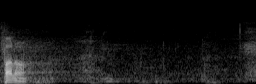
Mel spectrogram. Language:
Estonian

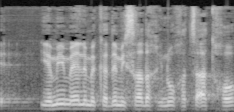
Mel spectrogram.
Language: Hebrew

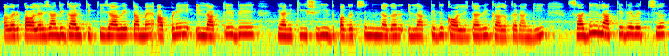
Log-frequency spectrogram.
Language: Punjabi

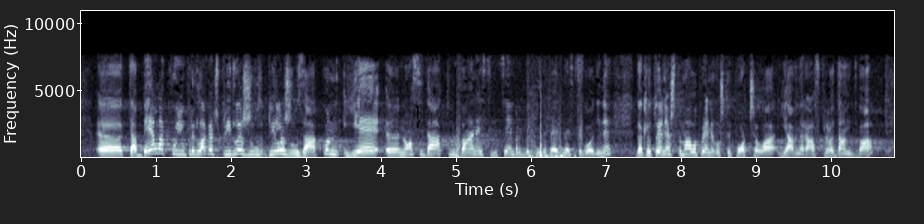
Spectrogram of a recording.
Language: Serbian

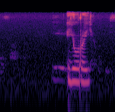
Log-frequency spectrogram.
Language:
Russian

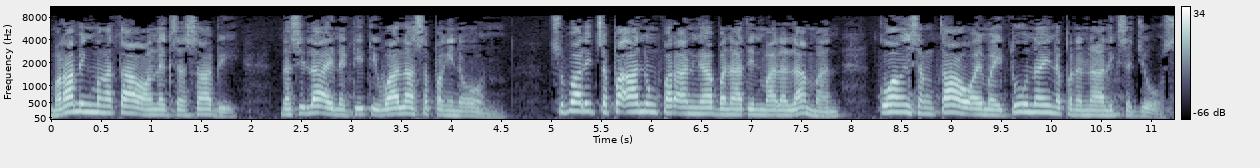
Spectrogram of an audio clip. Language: Filipino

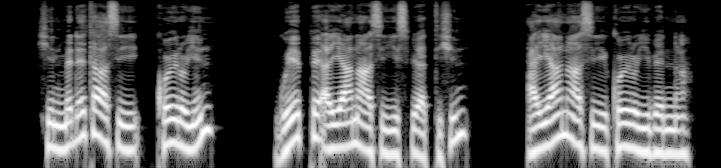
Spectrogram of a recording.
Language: Gofa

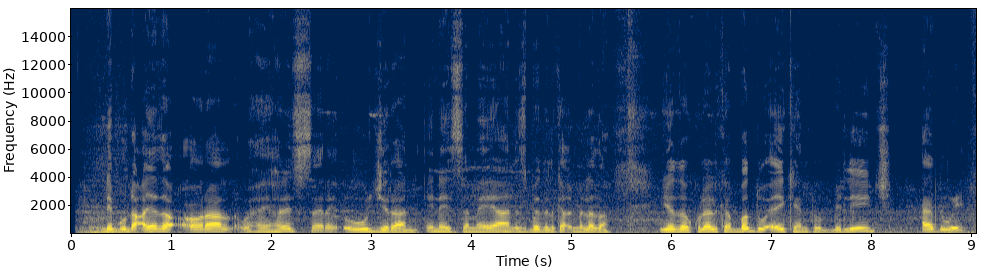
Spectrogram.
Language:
Somali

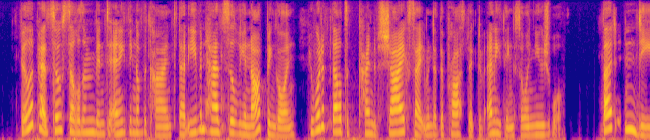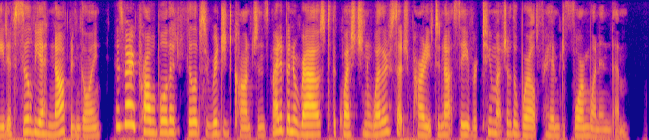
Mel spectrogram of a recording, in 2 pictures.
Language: English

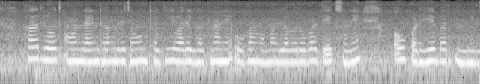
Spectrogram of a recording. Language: Chhattisgarhi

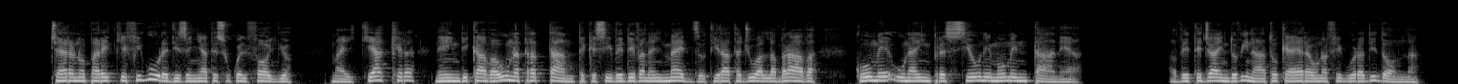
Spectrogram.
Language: Italian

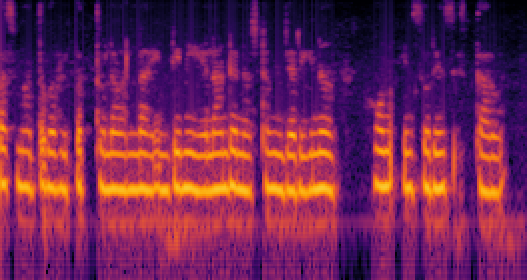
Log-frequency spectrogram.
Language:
Telugu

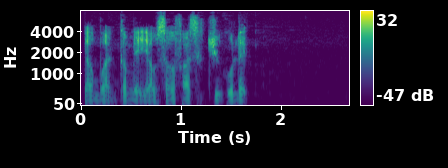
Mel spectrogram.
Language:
Cantonese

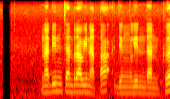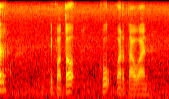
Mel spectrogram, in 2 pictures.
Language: Sundanese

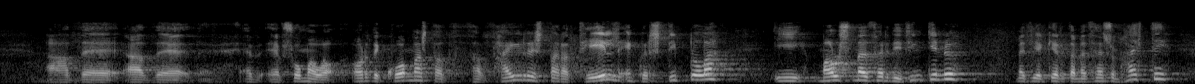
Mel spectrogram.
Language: Icelandic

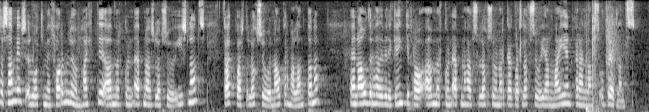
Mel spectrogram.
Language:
Icelandic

